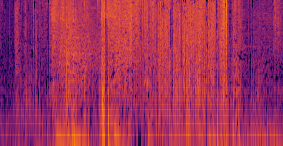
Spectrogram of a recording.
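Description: Magic blasts crackle and whoosh in bursts.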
